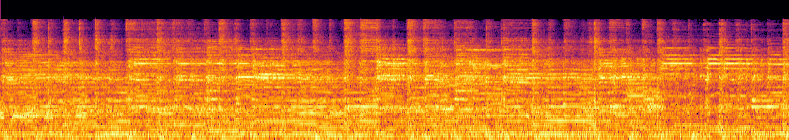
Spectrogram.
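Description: Live rock band playing, electric guitar to the fore over a steady drum beat.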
